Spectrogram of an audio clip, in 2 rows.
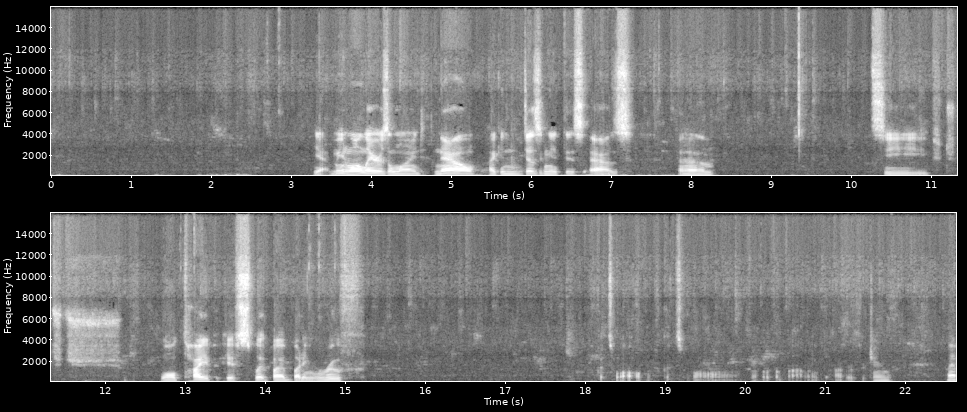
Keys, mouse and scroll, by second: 2.6 click, 12.9 click, 14.5 click, 14.8 click.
